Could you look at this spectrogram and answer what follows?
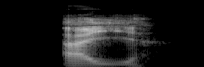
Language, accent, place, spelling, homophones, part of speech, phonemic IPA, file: French, France, Lyon, aillent, aille / ailles, verb, /aj/, LL-Q150 (fra)-aillent.wav
- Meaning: 1. third-person plural present subjunctive of aller 2. third-person plural present indicative/subjunctive of ailler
